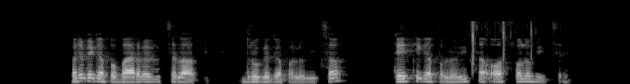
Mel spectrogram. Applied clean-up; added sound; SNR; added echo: classical method spectral subtraction.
